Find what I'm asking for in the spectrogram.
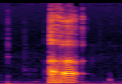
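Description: A single loud burp with a throaty, rumbling tone, lasting about a third of a second and standing alone against near silence.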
